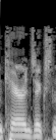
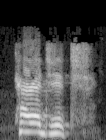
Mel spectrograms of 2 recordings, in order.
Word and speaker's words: Karadžić: Can you say it one more time? – Karadžić. – Karadžić.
